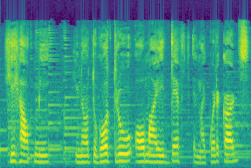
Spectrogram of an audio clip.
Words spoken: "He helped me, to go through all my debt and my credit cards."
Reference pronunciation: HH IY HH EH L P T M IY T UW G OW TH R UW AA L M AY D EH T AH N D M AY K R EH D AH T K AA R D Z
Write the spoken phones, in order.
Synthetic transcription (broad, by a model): HH IY HH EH L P M IY T UW G OW T R UW AA L M AY D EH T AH N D M AY K W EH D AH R K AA R D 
